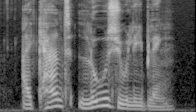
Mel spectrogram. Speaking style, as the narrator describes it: the old woman said quietly

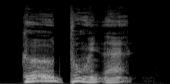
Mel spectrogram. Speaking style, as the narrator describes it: grunted

